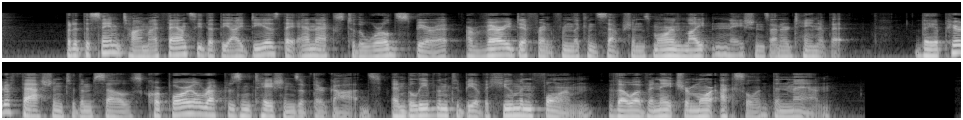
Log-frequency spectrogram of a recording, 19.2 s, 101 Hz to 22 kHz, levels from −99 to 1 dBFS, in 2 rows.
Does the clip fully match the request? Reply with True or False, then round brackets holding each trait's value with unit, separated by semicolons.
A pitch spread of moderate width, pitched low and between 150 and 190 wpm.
True (3.5 semitones; 110 Hz; 175 wpm)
